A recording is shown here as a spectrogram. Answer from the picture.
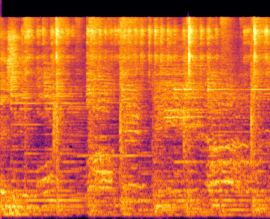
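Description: Live gospel hymn singing by a group of singers with keyboard accompaniment. Sharp percussive hits fall on the beat.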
